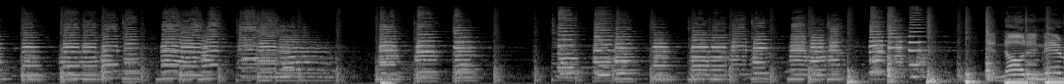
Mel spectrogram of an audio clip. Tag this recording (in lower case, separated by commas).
brass instrument, trumpet, trombone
